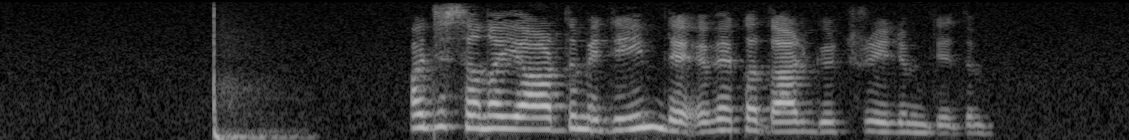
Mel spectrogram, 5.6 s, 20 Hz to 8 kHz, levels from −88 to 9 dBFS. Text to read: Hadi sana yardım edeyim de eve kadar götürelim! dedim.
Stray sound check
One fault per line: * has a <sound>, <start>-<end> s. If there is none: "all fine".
* has a thud, 1.1-1.6 s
